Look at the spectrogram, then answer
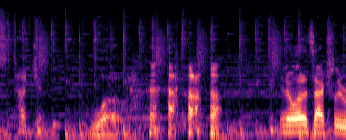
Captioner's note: laughs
